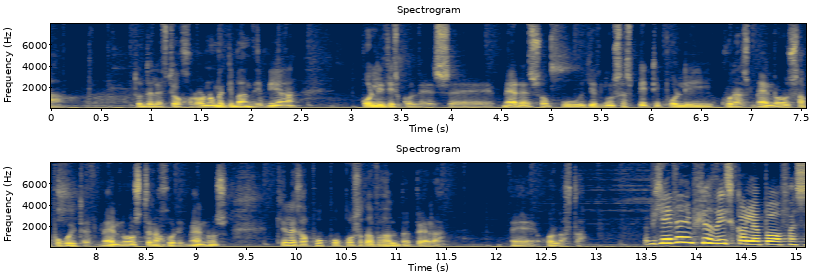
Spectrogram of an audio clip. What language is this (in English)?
Greek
